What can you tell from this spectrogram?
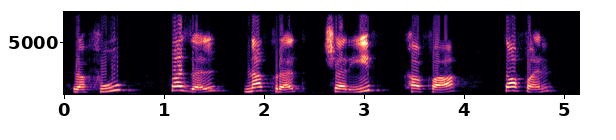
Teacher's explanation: को पुरी तरह स्पष्ट नहीं करते बल्कि कुछ इस तरह से हल्का सा स्पर्श करते हैं की हवा घर्षण खाती हुई बाहर निकलती है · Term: ओष्ठ ध्वनि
